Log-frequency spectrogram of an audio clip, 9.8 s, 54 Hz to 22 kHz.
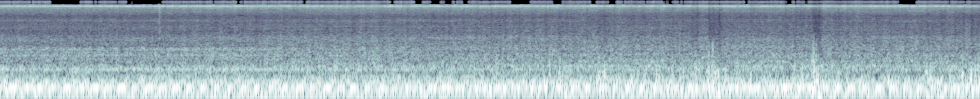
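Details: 1975 Cadillac Fleetwood V8 idling about 5 minutes during valve cover gasket replacement, being checked for oil reaching the top end (it does). Steady, even low idle with soft regular valvetrain patter, no knocks or misses; normal idle.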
